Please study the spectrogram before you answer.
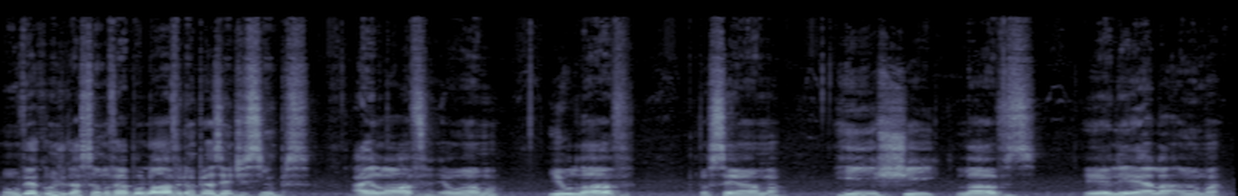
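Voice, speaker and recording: A man's voice: fairly high pitch, normal speed, a little mellow, slight background noise. A Brazilian man whose first language is Portuguese, patiently explaining English verb forms in a lesson. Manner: patient, explanatory, reading out example verbs. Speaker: English teacher.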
